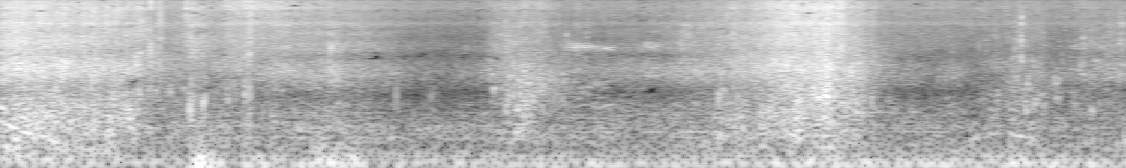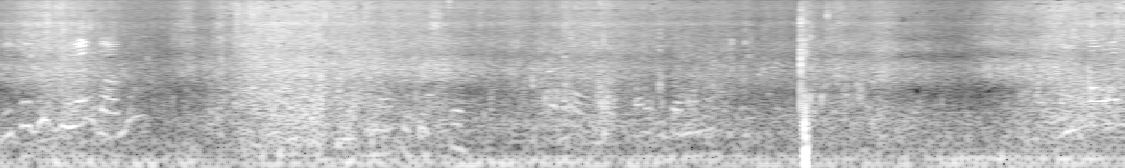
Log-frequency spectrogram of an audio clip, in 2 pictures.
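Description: Small waves washing in over a sandy shore, the hiss of the surf swelling and falling back every two to three seconds. A single sharp click sounds near the end.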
